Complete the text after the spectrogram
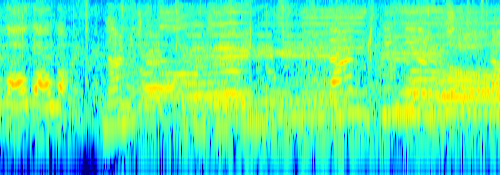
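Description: A group of elderly men sing together loudly.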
